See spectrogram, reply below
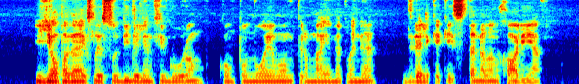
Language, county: Lithuanian, Panevėžys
